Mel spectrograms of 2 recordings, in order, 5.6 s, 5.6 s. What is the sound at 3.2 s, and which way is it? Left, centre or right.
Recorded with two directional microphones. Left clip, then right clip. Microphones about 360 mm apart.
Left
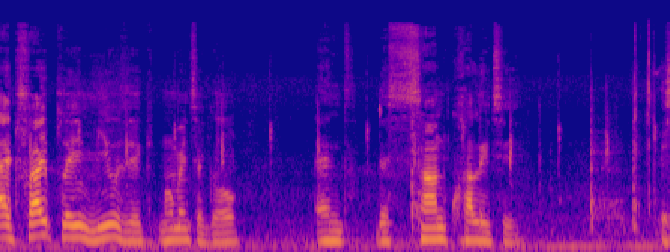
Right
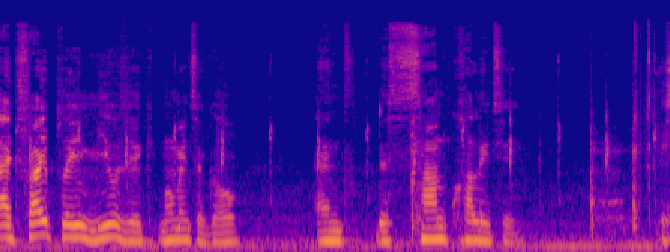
Speech, left.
